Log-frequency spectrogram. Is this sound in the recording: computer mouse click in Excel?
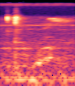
yes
